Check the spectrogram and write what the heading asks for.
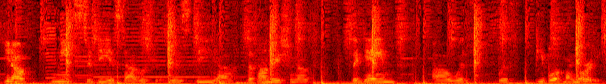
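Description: A woman in her thirties from Costa Rica, a podcast guest speaking in a measured, earnest way. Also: very deep voice, level tone, over loud music. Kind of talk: casual interview.

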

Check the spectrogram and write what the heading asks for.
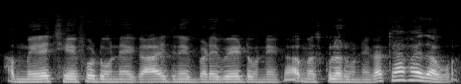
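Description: Brief: male self-defense instructor, mellow chatty delivery, dull lo-fi recording. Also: mid-range voice, fairly even intonation, normal speed. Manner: conversational, repetitive, addresses listener as brother. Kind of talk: casual advice talk.

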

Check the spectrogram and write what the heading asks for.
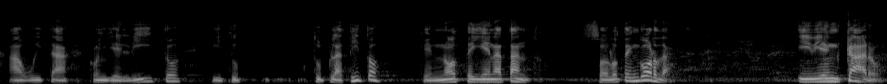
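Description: A man preaching a sermon in an animated way, acting out everyday dialogues. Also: mid-range voice. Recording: long hall reverb.

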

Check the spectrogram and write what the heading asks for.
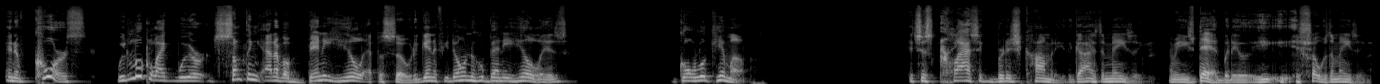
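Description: A man telling his own story in a casual podcast, animated and freely swearing. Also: fairly high pitch, brisk, husky. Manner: animated, swears freely, acts out shouted drill orders. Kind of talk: casual first-person storytelling.

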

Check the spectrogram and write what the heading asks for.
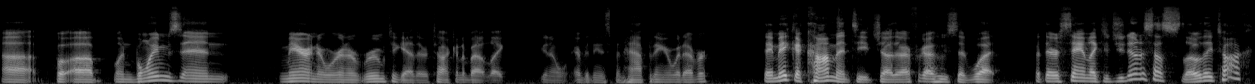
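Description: A man's voice: mid-range voice, fairly quick, sharp tone, dry recording. A man co-hosting a podcast, chatting casually and enthusiastically, often restarting his sentences. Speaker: podcast co-host. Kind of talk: casual review chat.

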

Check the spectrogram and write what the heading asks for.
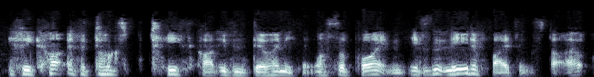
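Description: A man co-hosting a podcast, wry and quick to laugh in casual chat. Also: mid-range voice, breathy edge, dry recording. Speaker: podcast co-host. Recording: dull lo-fi dry recording.

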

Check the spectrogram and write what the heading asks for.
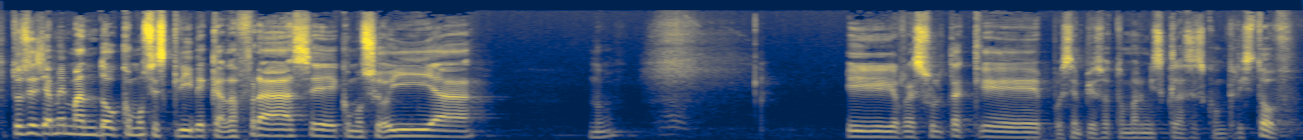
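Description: Animated Mexican Spanish man. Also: medium pitch, unhurried. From Mexico City. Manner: animated, acts out quotes, swears casually. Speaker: actor guest. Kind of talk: casual storytelling interview.

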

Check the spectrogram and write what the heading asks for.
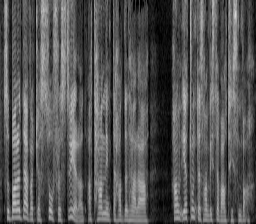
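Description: A woman co-hosting a podcast, telling a story in a casual, animated way with frequent fillers. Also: fairly low pitch, dry recording, studio quality. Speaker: podcast co-host. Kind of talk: casual chat.

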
